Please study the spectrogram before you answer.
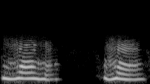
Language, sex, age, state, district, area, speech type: Bengali, female, 30-45, West Bengal, Dakshin Dinajpur, urban, conversation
